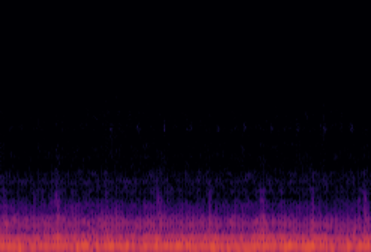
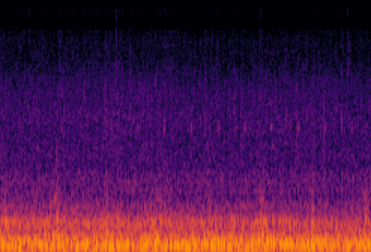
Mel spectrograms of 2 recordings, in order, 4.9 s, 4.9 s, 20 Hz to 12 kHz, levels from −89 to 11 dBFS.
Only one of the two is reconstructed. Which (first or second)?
first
